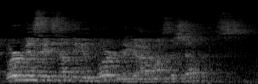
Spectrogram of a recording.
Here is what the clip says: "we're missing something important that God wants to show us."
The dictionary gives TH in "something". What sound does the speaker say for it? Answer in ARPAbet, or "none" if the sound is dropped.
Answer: TH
